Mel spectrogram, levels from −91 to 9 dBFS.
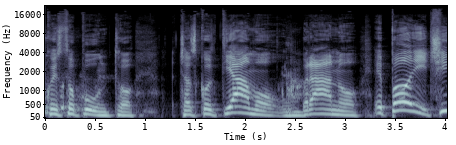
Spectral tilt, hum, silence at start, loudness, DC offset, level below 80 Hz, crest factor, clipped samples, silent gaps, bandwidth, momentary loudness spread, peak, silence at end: -4.5 dB/octave; none; 0 s; -18 LUFS; under 0.1%; -60 dBFS; 18 dB; under 0.1%; none; 19.5 kHz; 9 LU; 0 dBFS; 0 s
